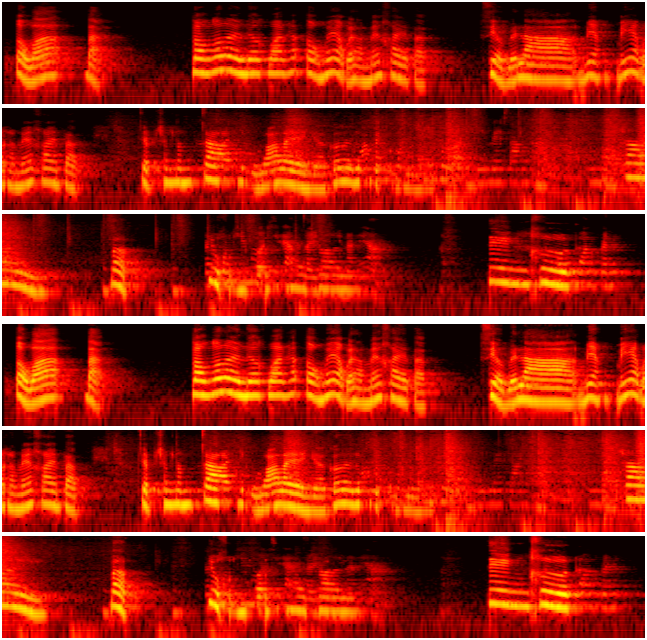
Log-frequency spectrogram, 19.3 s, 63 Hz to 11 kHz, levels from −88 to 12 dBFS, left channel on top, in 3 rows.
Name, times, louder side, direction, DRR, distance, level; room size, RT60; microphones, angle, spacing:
voice 1, 0.1-1.0 1.9-4.2 4.8-7.2 7.8-10.0 10.4-10.6 12.6-13.3 13.9-14.1 14.9-16.4 17.7-18.5, right 5 dB, 35° right, 16 dB, 0.4 m, -25 dB
sound 1, 7.4-7.9 8.2-13.5 13.8-13.9, right 3 dB, 75° right, 3.3 m, -43 dB
voice 2, 8.4-9.1 9.8-12.9 14.9-16.7 17.2-17.4 18.0-19.0, left 2 dB, 55° left, 3 dB, 2.4 m, -45 dB
sound 2, 10.7-11.3 11.6-12.7 13.0-14.0 14.4-15.4 15.8-16.1, left 1 dB, 80° left, 2.0 m, -47 dB
16.5 x 8.9 x 6.0 m, 0.91 s
head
